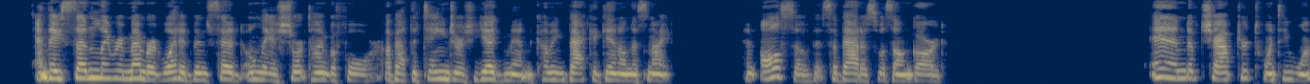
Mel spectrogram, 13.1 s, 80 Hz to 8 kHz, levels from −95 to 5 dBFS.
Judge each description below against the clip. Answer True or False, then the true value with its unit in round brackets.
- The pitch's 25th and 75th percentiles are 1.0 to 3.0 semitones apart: False (4.1 semitones)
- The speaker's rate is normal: True (160 wpm)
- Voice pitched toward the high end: True (210 Hz)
